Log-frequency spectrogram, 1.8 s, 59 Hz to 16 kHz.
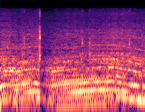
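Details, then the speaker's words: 1993 Buick LeSabre, sat a while, weak battery charging, no rev limiter: deep even engine note climbs and settles cleanly when revved, heavy smoke from exhaust, no knocks or misses; normal free revving. "oh yeah this one will let me rev it up it doesn't have a limiter on it oh boy I'm blowing smoke nobody's business fogging for freaking mosquitoes but yeah I can rev the piss out of this one woo that sounded good"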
